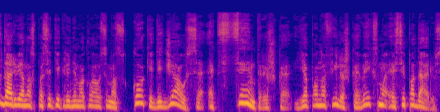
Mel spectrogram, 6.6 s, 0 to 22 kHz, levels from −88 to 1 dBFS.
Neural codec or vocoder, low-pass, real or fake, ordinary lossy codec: none; 14.4 kHz; real; AAC, 48 kbps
